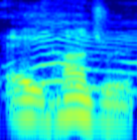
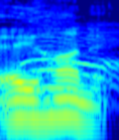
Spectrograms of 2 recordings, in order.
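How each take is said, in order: First: It is said with a general, non-local pronunciation. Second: It is said with a local Pontiac pronunciation. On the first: This is how outsiders say it. "We don't say eight hundred" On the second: This is how people from Pontiac say it. "I'm from Pontiac, man. We say eight hundred"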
